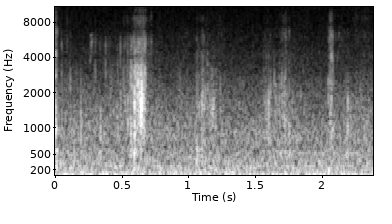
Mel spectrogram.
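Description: Footsteps crunching on gravel, a few steps about half a second apart, over a low rumble of wind on the microphone.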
